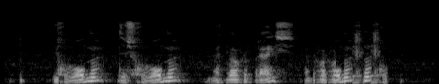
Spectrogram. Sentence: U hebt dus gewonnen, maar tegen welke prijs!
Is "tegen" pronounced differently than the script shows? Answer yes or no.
yes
